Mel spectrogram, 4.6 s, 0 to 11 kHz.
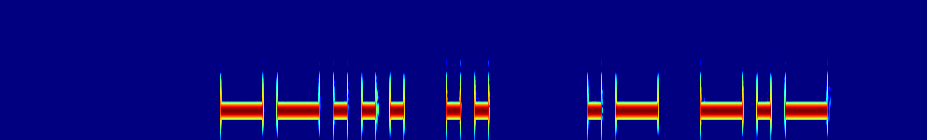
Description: Morse code, heard as a keyed tone, about 17 wpm, 700 Hz. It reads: 7I AK
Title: Winter Field Day Exchanges Encore 17wpm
